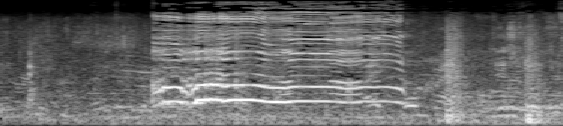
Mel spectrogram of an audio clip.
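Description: A rooster crows loudly nearby.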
